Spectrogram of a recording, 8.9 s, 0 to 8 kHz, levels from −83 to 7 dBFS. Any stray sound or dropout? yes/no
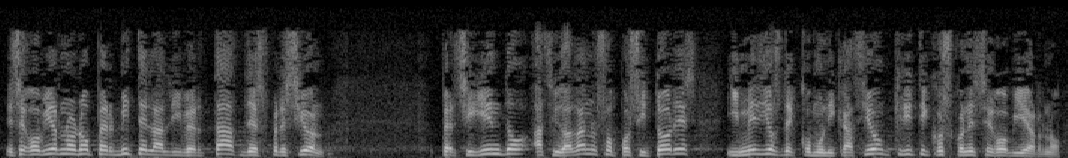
no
